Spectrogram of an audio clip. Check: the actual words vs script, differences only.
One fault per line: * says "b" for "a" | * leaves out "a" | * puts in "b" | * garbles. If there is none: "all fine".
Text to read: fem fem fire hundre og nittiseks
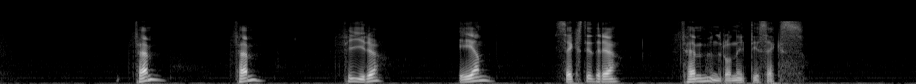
* puts in "en sekstitre fem"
